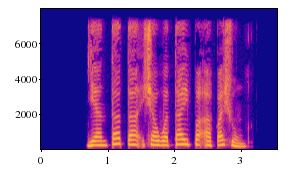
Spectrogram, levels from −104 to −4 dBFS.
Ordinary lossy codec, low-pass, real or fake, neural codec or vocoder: AAC, 48 kbps; 7.2 kHz; real; none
